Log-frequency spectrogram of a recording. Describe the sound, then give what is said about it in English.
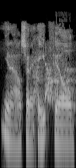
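A dog barks in the background, fairly faint, while a person talks steadily in the foreground over it. “I'm sorry that my dog's barking in the background.”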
